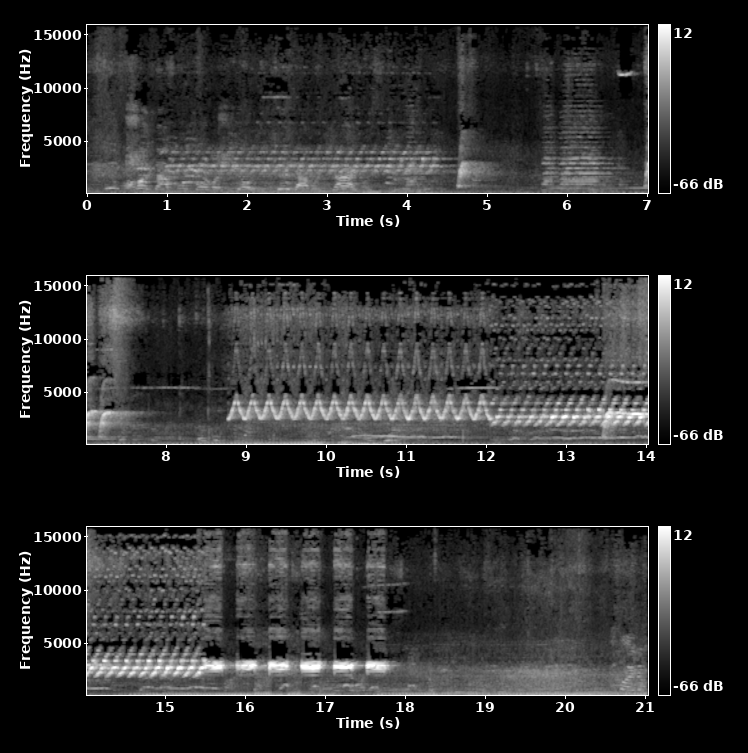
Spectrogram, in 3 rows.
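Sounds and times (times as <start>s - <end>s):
street noise: 0.0s - 21.0s
car alarm cycling tones: 8.8s - 16.5s.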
